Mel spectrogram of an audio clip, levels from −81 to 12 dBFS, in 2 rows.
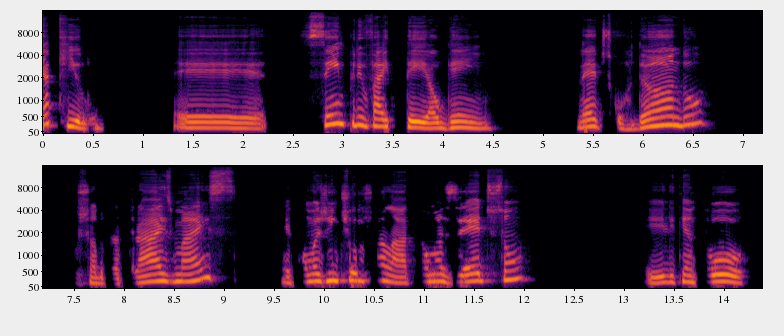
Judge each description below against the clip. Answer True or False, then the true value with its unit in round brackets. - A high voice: True (205 Hz)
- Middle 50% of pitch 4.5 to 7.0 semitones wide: True (5.0 semitones)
